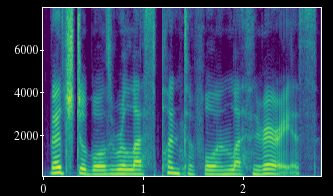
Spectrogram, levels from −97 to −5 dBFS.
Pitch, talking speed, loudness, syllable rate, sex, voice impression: 205 Hz, 150 wpm, -19 LUFS, 5.3 syllables/s, female, very feminine, slightly young, thin, tensed, slightly weak, very bright, hard, very clear, fluent, slightly raspy, very cute, slightly cool, intellectual, refreshing, very sincere, calm, very mature, very friendly, very reassuring, very unique, elegant, slightly wild, very sweet, very lively, kind, slightly sharp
